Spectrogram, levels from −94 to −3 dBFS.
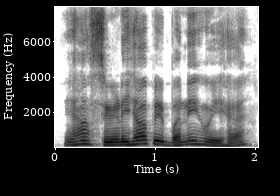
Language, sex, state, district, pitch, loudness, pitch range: Hindi, male, Jharkhand, Ranchi, 160 Hz, -14 LUFS, 145-190 Hz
